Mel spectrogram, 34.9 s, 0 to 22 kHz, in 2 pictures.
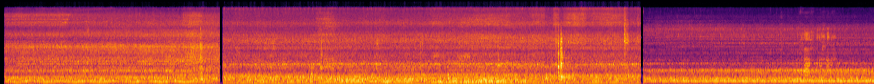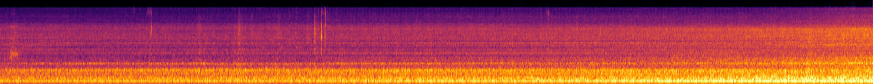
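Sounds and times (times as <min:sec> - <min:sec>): heavy machinery diesel engine: 0:00.1 - 0:34.9.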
